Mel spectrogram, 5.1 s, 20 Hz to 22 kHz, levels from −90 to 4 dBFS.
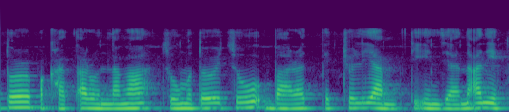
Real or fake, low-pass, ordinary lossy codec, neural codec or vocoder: real; none; none; none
